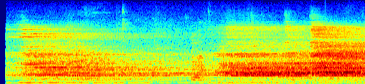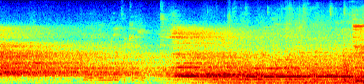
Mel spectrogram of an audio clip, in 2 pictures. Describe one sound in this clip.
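A hanging metal spring rings and drones with layered humming tones.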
